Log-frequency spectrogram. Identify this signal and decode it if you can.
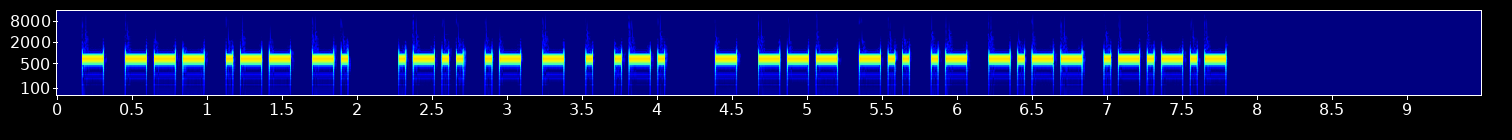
Morse code, heard as a keyed tone, about 25 wpm, 700 Hz. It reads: TOWN LATER TODAY.
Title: Sentences from Top 1000 Words - Review Part 6 - 25wpm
